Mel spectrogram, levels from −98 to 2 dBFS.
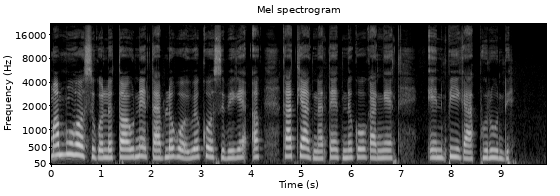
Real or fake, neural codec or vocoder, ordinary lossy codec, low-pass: real; none; none; none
